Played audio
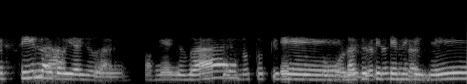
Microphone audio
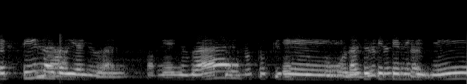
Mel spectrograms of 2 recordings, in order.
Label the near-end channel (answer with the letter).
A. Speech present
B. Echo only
B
